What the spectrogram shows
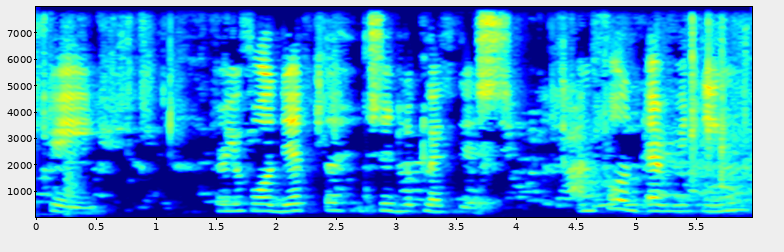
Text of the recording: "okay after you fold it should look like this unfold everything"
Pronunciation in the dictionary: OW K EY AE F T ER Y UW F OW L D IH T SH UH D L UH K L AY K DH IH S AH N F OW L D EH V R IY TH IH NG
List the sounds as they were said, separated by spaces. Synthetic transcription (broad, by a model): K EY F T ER Y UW F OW L D IH T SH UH D L UH K L AY K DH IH S AH N F OW L D EH V R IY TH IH NG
